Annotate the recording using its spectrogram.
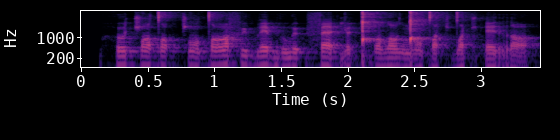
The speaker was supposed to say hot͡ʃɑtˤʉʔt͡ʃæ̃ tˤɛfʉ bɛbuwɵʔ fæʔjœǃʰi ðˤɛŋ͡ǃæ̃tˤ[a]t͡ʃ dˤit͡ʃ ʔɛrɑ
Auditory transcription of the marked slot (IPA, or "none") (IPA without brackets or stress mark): ɑ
